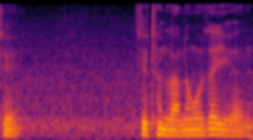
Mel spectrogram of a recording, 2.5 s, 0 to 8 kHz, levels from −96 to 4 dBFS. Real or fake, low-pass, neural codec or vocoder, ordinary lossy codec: real; 7.2 kHz; none; none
